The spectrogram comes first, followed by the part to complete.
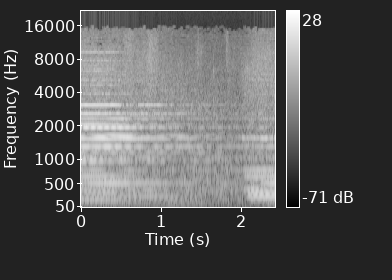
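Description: Pipe organ chord held and dying away into the cathedral's long reverberation, growing steadily fainter; a new, louder chord comes in right at the end.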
